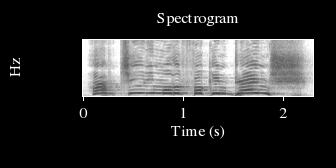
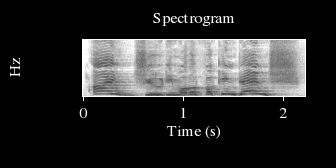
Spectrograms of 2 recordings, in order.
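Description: First: Much higher, louder, over-the-top defiance; a diva shouting her own name at the director; louder diva boast. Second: Higher, slow, self-important boast, lightly voiced; a pompous star lightly putting the director in his place; mock diva Judi Dench. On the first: Pretend. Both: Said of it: "If I was Judi Dench".

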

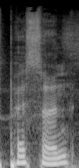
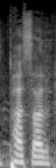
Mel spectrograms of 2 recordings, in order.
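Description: First: Passon said the English way, PASS-on with a light second syllable; corrected Passon. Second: Passon said the French way, open a's, weight on the end; French-style Passon. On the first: Host corrects his guest's name to plain English. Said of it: "but anyway, it's Passon". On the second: Host misreads his guest's name the French way. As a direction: Passon with a slip into French vowels. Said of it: "it was my French accent came in". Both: Real, not acted.

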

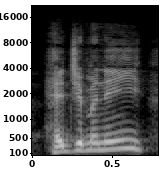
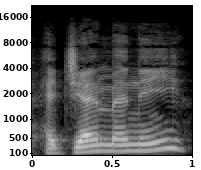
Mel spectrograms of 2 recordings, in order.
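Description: First: Hegemony stressed on the first syllable, HEJ; HEJ-uh-muh-nee. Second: Hegemony stressed on the second syllable, JEM; heh-JEM-uh-nee. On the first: Unsure of the game's name, hegemony as HEJ-uh-muh-nee. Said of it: "I don't know if it's". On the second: Offering another pronunciation, hegemony as heh-JEM-uh-nee. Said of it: "if that's the pronunciation". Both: Shown as a demonstration.

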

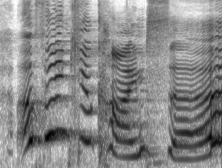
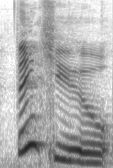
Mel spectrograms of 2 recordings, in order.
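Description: First: Put-on high, loud, posh-sounding English accent. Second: Said in the usual way. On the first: Thanking a gentleman at the Chipotle door in a full English accent. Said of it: "went full English accent". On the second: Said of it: "instead of saying".

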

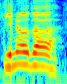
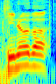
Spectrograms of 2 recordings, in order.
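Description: Both takes have the same delivery.

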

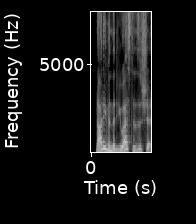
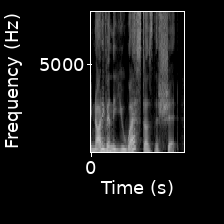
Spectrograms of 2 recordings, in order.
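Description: First: Higher, fast, indignant emphasis; incredulous and worked up, rushing the words; heated repeat. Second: Said in the usual way. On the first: Real, not acted. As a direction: hammer it home quickly in rising outrage. Repeats the line for outraged emphasis.

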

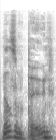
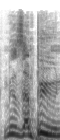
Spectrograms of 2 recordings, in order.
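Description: First: Said in the usual way. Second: Mills and Boon called out loud and high, falling at the end; delighted exclaim. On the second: Shown as a demonstration. Friend seizing on the book name with a loud, gleeful shout.

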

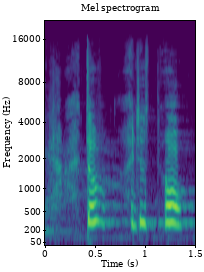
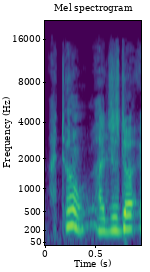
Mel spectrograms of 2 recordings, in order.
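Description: First: High, pitiful mock-weepy whimper; mock crying. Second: Said in the usual way. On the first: Crying on a street corner to a stranger, mock whimper. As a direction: whine it like a helpless crying man. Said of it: "can you imagine me standing there just crying". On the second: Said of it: "can you imagine me standing there".

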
